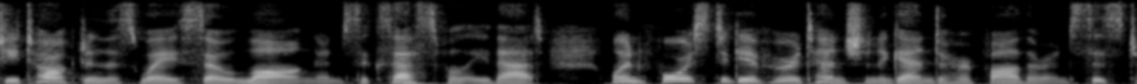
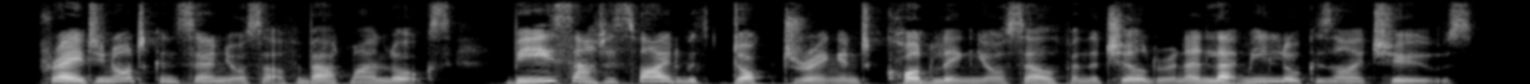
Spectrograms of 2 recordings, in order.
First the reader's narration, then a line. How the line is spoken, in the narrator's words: exclaimed he hastily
